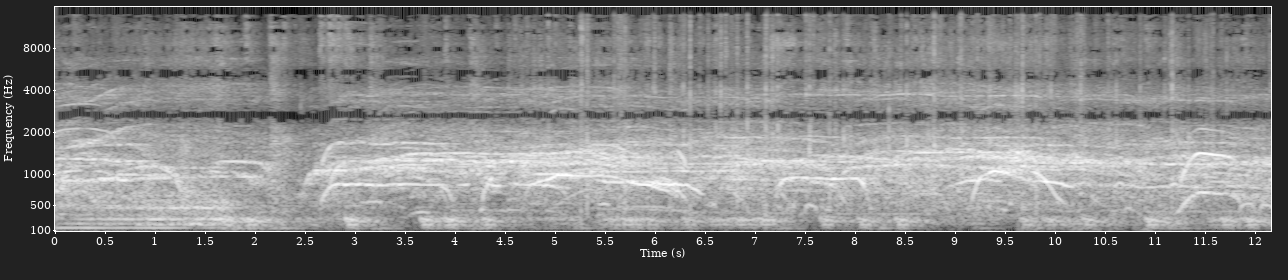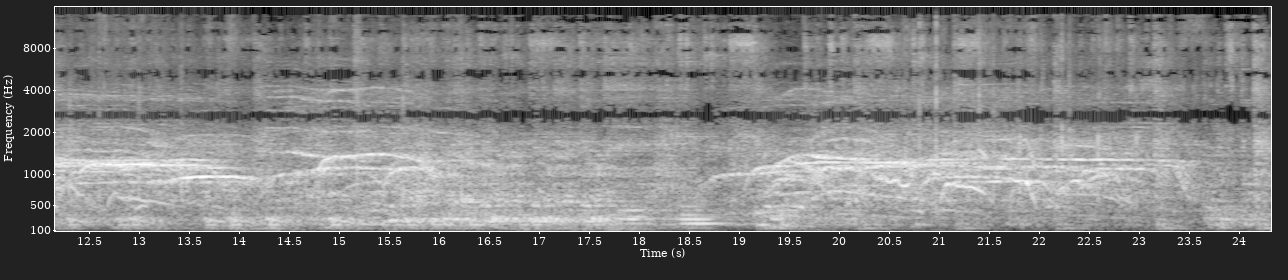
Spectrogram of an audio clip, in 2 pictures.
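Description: A largely female audience screaming and cheering loudly without a break, full of high shrieks that rise and fall; the noise dips briefly about two seconds in and then swells again.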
